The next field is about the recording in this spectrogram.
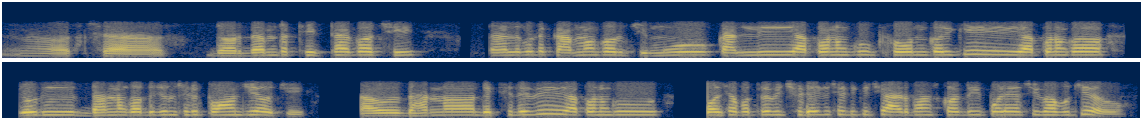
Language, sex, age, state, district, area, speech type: Odia, male, 60+, Odisha, Bhadrak, rural, conversation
